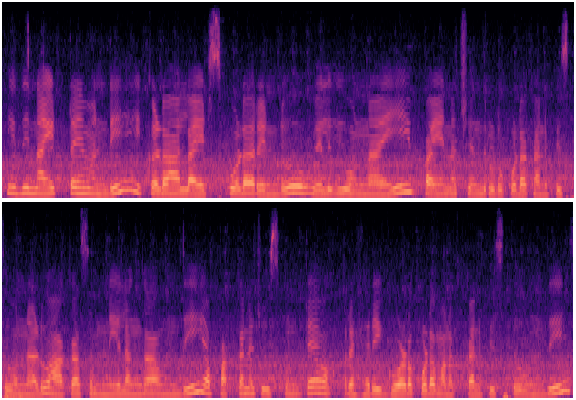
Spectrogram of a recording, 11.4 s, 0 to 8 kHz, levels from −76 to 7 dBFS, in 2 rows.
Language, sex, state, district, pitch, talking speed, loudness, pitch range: Telugu, female, Andhra Pradesh, Visakhapatnam, 210 Hz, 125 wpm, -16 LUFS, 200-230 Hz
